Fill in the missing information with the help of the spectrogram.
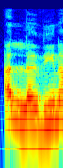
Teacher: आपकी जो नोक होती है जुबान की, जिसे हम रअस लिसान कहते हैं, वो थोड़ी सी बाहर रहती है। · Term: ज़ाल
